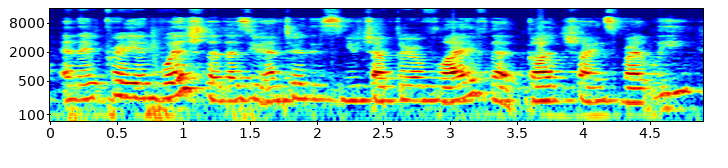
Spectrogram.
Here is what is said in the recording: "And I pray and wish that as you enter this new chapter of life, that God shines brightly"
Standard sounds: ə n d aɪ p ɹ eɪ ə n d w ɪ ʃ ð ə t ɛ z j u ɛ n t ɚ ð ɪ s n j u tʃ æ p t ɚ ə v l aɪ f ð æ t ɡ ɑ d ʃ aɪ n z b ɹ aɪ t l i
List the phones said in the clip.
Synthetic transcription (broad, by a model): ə n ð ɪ p ɹ eɪ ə n w ɪ ʃ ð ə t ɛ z j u ɛ n t ɚ ð ɪ s n j u tʃ æ p t ɚ ə v l aɪ f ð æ t ɡ ɑ d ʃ aɪ n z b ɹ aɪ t l i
